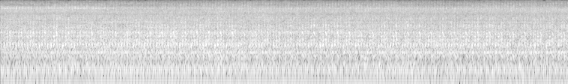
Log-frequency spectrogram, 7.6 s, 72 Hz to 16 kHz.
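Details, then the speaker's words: Peugeot 406 2.2 HDi diesel idling on a freezing morning, undertray off, hose used as a listening tube: faint, quick chirping squeak over the idle traced to the alternator's clutch pulley. "yeah pick that's my alternator listen to my father oh yeah I'd send a little chirping sound here is actually the clutch on the end of the alternator"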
